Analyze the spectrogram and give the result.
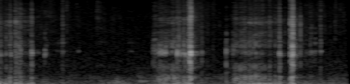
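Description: A knife blade scrapes shavings off a white, solid, oval bar of dry soap held in the hand. Soft, dry scraping and crumbly rasping run throughout, broken by two sharp, bright snaps where pieces crack away.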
